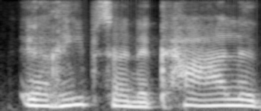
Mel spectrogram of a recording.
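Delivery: ordinary delivery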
